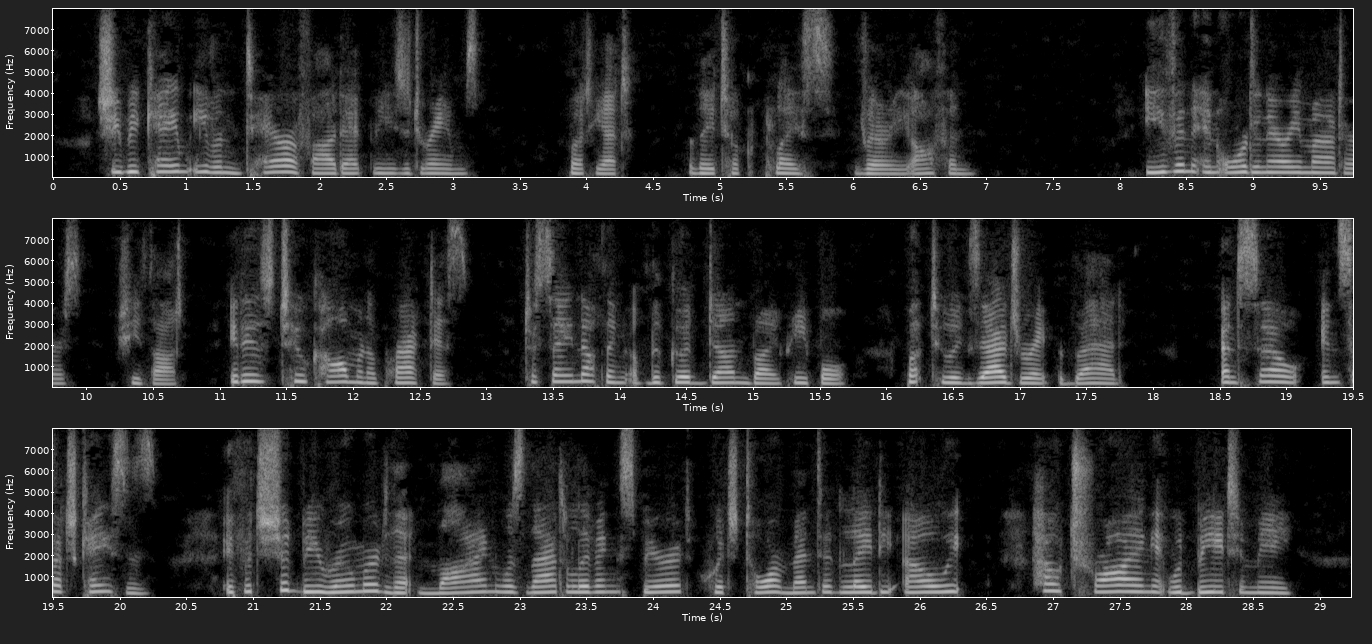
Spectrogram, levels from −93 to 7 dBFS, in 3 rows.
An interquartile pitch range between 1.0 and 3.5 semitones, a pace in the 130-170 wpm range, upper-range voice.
No: average, 3.9 semitones; slow, 135 wpm; very high, 255 Hz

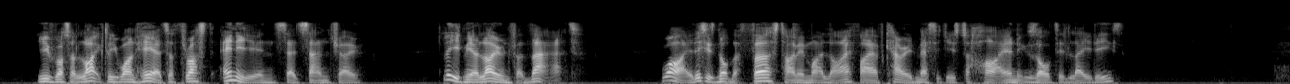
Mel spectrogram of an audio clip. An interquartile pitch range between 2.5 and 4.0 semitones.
No: average, 4.6 semitones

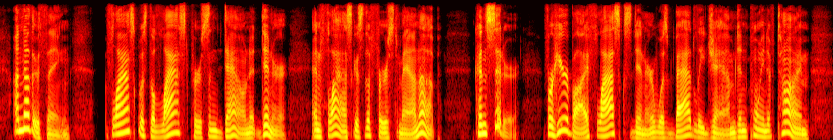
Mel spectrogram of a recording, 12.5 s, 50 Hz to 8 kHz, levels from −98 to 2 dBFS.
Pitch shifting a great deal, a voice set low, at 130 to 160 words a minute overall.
Yes: wide, 8.4 semitones; low, 125 Hz; average, 145 wpm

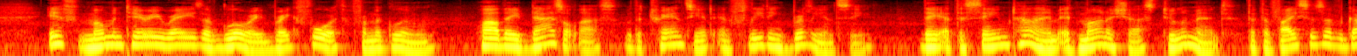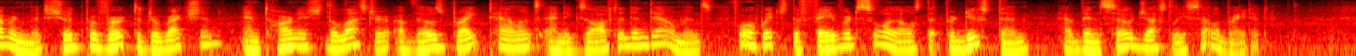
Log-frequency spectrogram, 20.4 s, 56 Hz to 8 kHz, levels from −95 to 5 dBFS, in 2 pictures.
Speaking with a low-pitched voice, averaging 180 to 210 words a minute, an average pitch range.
Yes: low, 120 Hz; average, 185 wpm; average, 4.7 semitones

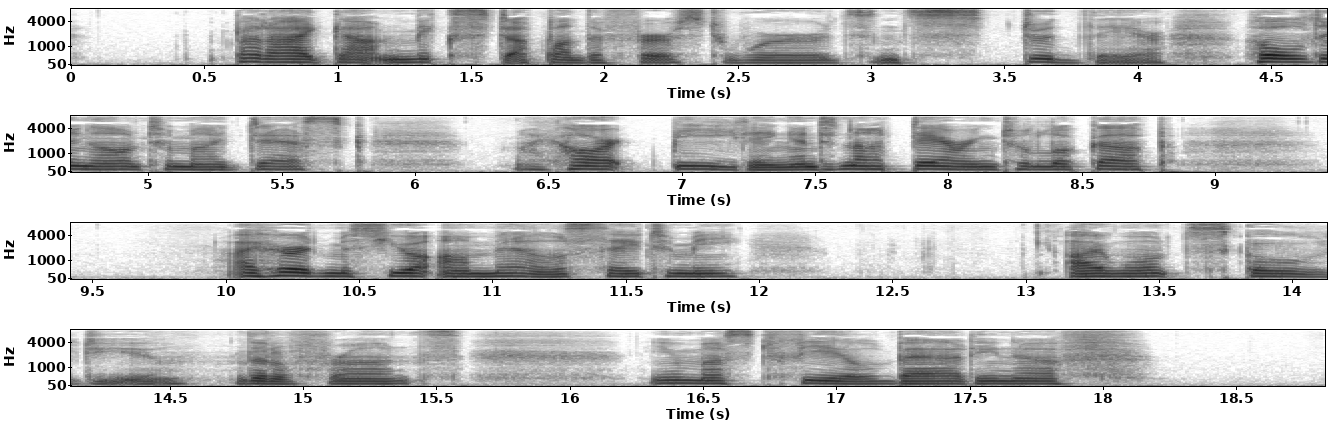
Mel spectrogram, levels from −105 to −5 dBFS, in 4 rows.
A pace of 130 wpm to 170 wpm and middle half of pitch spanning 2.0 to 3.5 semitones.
Yes: average, 140 wpm; average, 2.7 semitones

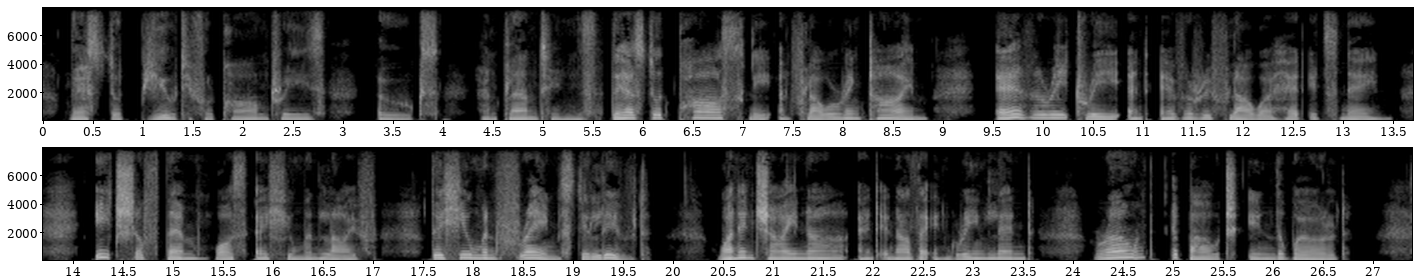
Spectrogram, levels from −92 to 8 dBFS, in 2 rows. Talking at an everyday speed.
No: slow, 100 wpm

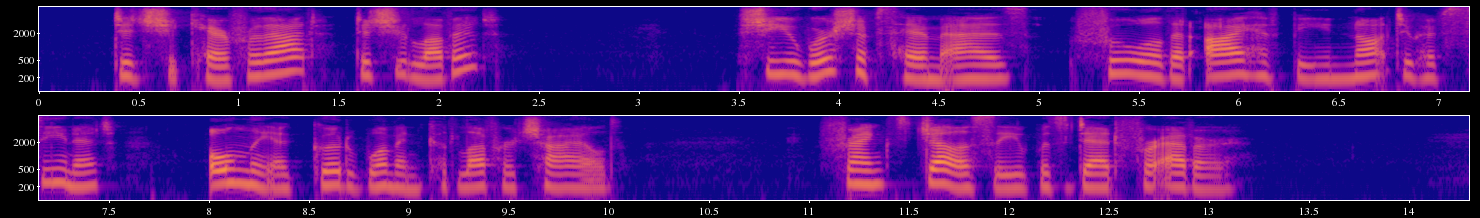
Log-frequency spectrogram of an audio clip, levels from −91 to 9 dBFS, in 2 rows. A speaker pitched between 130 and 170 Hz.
No: high, 205 Hz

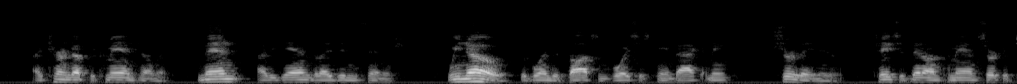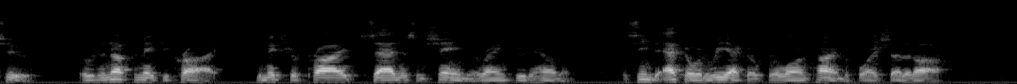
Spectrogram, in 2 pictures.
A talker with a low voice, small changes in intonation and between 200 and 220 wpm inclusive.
Yes: low, 100 Hz; narrow, 2.2 semitones; fast, 205 wpm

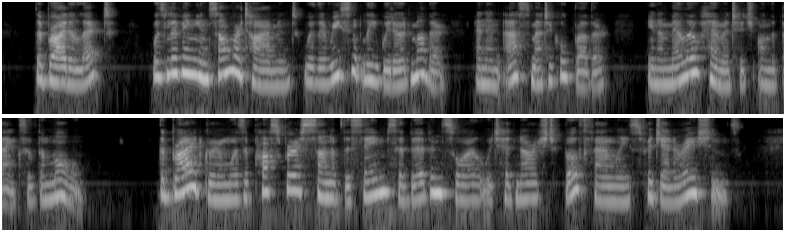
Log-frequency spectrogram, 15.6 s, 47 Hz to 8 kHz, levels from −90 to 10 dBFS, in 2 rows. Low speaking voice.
No: high, 205 Hz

